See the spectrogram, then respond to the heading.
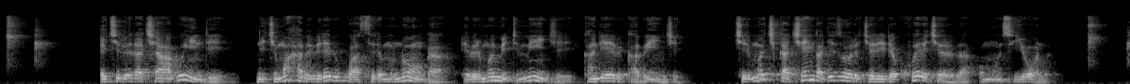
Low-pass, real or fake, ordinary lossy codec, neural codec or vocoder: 9.9 kHz; fake; none; vocoder, 44.1 kHz, 128 mel bands, Pupu-Vocoder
